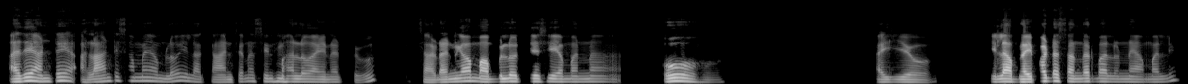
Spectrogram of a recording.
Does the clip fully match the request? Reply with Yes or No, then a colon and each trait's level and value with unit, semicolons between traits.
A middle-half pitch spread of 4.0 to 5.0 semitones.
No: average, 2.8 semitones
